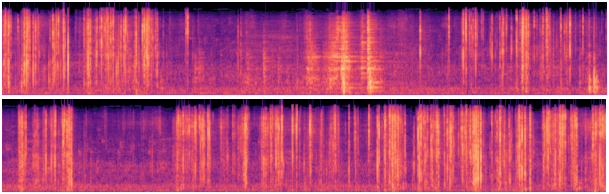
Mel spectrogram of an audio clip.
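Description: Clear plastic wrapping being crinkled and torn off a trading card tin, in bursts of crackling with short quiet pauses between them.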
